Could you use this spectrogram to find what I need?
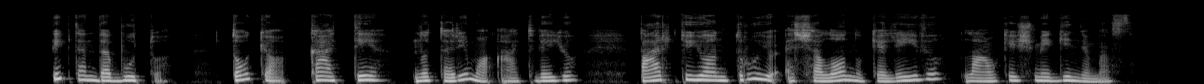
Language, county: Lithuanian, Šiauliai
